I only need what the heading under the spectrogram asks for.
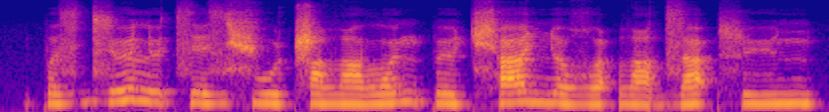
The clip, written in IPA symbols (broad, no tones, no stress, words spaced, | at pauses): pəzd͡zølʏ t͡sezɕuʈ͡ʂɪ ðˤɛlˠøŋpø t͡ɕʰaɲœ ʁʷɛʔðˤad͡zaʔɬyɲ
